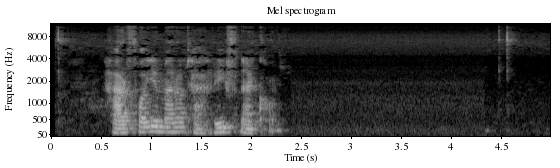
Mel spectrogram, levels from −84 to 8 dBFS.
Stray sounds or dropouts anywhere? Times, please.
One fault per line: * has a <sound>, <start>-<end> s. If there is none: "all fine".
all fine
